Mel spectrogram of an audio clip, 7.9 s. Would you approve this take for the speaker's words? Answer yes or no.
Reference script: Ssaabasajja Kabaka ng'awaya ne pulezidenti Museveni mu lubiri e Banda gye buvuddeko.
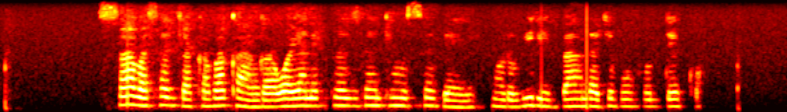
yes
